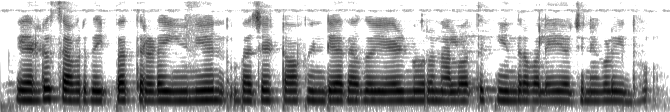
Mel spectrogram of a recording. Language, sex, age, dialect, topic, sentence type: Kannada, female, 18-24, Dharwad Kannada, banking, statement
